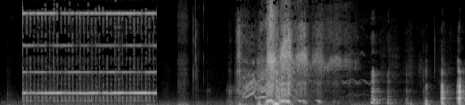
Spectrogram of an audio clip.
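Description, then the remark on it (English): A telephone bell rings steadily and loudly for about two seconds, then stops, followed by a burst of laughter and giggling. “I wasn't expecting it to be ringing that long.”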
